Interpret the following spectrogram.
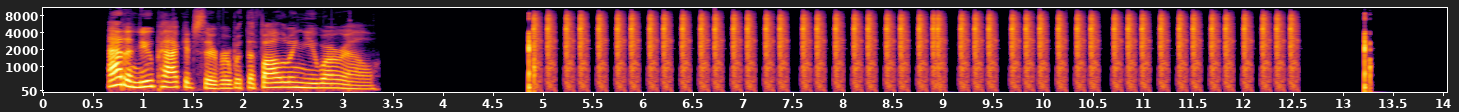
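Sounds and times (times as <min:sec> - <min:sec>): computer keyboard typing: 0:04.9 - 0:12.6.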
